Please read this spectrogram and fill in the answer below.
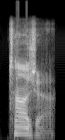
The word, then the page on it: tarsia: British English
